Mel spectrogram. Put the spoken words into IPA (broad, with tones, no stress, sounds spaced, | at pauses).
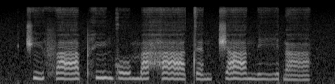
t͡ʃ ĩ˨ f aː˨ pʰ ĩ˦ ɡ oː˦ m a˦ h aː˦˨ t ɛ˨ n t͡ʃ aː˦ n iː˨ ɗ ã˨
